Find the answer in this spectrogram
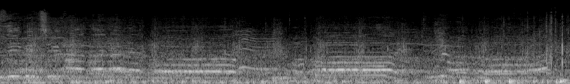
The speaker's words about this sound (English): Now, you see, I don't need a commentator to know what's going on there. Clearly, Galatasaray are on the attack. The home crowd is getting excited, but the attack has been snuffed out.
